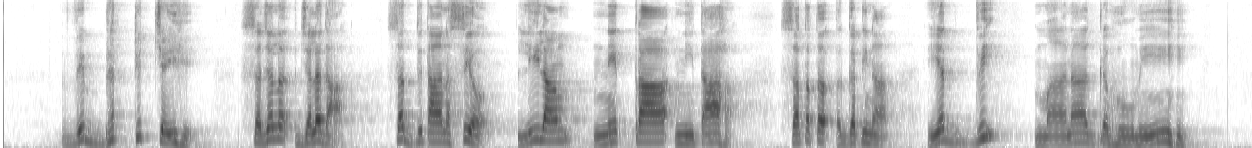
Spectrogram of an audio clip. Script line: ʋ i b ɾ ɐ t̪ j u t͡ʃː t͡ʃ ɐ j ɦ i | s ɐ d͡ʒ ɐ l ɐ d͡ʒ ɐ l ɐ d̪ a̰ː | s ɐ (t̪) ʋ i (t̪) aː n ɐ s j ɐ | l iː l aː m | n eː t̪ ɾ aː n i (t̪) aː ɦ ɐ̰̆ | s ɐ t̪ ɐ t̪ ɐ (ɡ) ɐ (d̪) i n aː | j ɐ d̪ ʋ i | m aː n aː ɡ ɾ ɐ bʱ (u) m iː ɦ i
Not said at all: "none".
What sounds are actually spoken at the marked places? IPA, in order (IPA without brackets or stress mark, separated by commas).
d̪, t̪, t̪, ɡ, t̪, uː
